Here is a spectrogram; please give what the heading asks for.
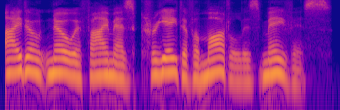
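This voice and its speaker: A woman voicing a composed, polite female doctor with a measured, gently amused manner, in an audiobook. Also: on the low side, lively intonation, dry recording, clean studio sound, lightly acted.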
